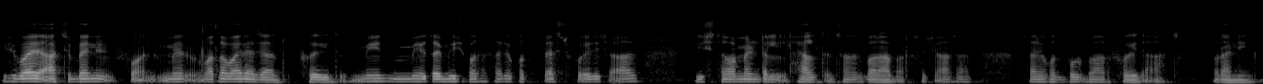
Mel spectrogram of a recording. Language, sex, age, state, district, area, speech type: Kashmiri, male, 30-45, Jammu and Kashmir, Kupwara, rural, spontaneous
